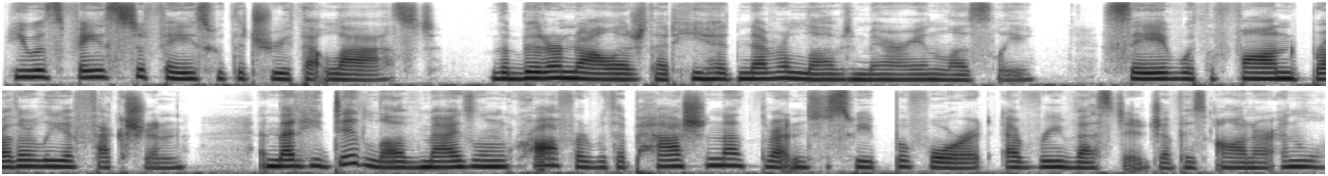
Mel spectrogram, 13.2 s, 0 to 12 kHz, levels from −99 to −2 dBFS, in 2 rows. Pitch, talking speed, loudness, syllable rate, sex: 200 Hz, 220 wpm, -20 LUFS, 6.1 syllables/s, female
